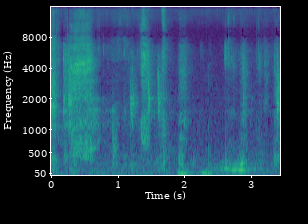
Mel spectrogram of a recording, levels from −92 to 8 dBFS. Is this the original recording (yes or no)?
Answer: yes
